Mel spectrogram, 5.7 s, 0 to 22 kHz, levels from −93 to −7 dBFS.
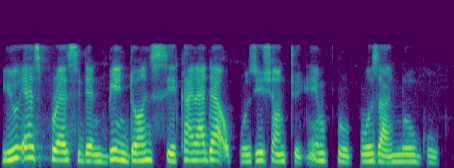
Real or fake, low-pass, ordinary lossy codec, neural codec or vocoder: fake; 7.2 kHz; none; codec, 24 kHz, 6 kbps, HILCodec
